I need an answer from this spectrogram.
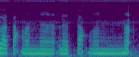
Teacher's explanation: ismam ini mencampurkan dhamma dengan sukun sehingga bibirnya itu seperti maju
